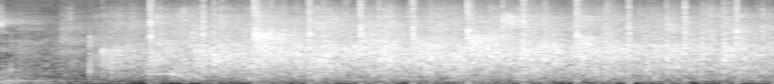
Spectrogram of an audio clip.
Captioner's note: applause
